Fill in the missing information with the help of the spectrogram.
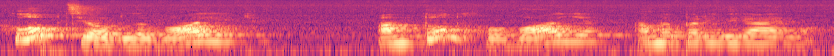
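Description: A woman's voice: mid-range voice, very animated, moderate pace. A woman teaching a primary school video lesson, patiently guiding the pupil step by step. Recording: roomy echo with faint background noise.

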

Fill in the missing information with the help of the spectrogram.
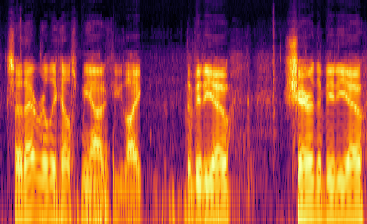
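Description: A man, talking casually to viewers while fishing from a small boat on a marsh, folksy and excited. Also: on the high side, normal speed. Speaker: fishing vlogger. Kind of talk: casual play-by-play fishing vlog. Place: small boat on open marsh water, outdoors. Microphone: chest-mounted action camera. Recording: slightly dull action-camera audio with faint water noise.

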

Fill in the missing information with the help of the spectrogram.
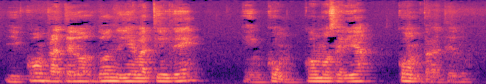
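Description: A man's voice: medium pitch, a little slow, dark tone. A male teacher giving a spelling lesson, drilling words syllable by syllable and asking questions that he answers himself. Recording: roomy sound from a distant mic.

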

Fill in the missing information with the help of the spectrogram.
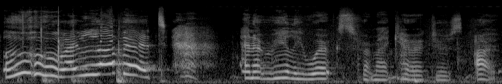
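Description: An actress playing a vain, melodramatic film starlet with a stilted delivery in a sitcom. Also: female voice, high voice, lively intonation, unhurried, a little hiss or hum. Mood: diva-like. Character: breathlessly theatrical, vain adult-film starlet. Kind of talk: sitcom acting.

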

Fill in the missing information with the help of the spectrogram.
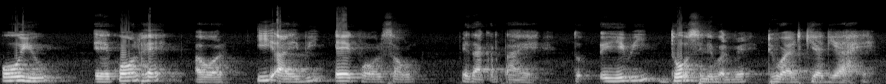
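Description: A man's voice: mid-range voice, lively intonation, takes it slowly, low-quality recording. A man teaching a textbook lesson, spelling out letters and repeating each word carefully.

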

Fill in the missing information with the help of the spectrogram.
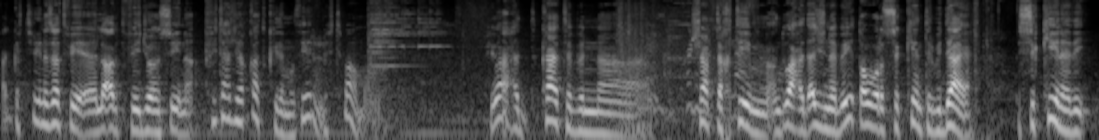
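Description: A man giving let's-play commentary, yelling insults at enemies and then dropping to low muttering. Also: fast talker. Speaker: gamer.

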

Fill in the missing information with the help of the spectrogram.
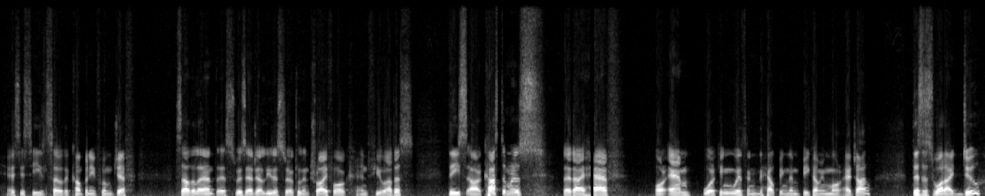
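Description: A middle-aged Danish agile coach gives a conference talk on the stage of a large conference hall, speaking conversationally with fillers and restarts. His voice is mid-range and the recording is dry.

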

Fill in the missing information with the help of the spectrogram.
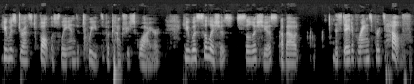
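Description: A woman reading a short story aloud in a measured, steady way. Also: mid-range voice. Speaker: reader. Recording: dull lo-fi recording.

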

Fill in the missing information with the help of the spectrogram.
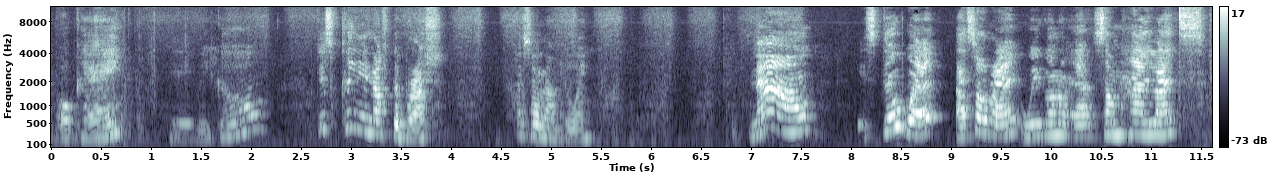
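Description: A woman's voice: a little high, bright, forceful tone. A middle-aged woman giving a casual painting lesson, encouraging and chatty, sometimes dropping to a whisper as she works. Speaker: painting instructor. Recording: distant camera mic with faint room noise.

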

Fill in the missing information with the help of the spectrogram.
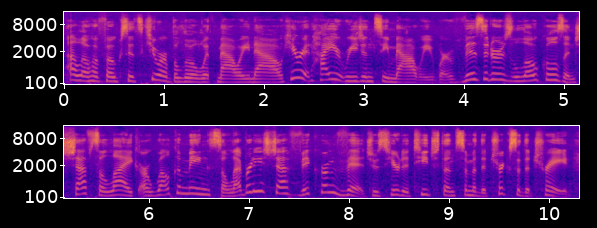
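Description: A woman's voice: medium pitch, sing-song, a little fast, hardly any pauses, slight background noise. A young adult woman reporting the news in an upbeat, scripted way, speaking outdoors into a handheld mic. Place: outdoors on a resort lawn.

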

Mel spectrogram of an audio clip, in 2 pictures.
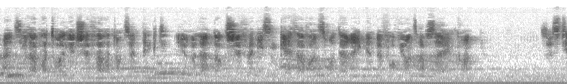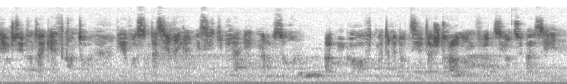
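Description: A man's voice: medium pitch, wildly swooping pitch, racing, pushed and bright, in a whisper, heavily acted. A man voicing a male marine in a video game who is pinned down and calling for help over a sci-fi radio communicator, in clipped military speech. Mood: terse. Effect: sci-fi radio communicator transmission. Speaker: game character. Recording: noisy crackling radio channel.

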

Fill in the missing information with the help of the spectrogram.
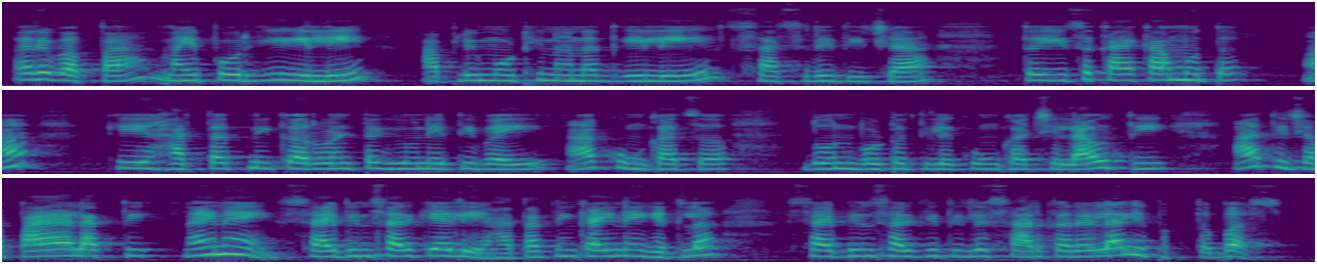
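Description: A woman's voice: high-pitched, fairly even intonation, fast talker. A woman voicing a bossy, sarcastic older mother-in-law in a cartoon, with a nagging, scolding way of talking. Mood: complaining. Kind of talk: cartoon voice acting.

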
